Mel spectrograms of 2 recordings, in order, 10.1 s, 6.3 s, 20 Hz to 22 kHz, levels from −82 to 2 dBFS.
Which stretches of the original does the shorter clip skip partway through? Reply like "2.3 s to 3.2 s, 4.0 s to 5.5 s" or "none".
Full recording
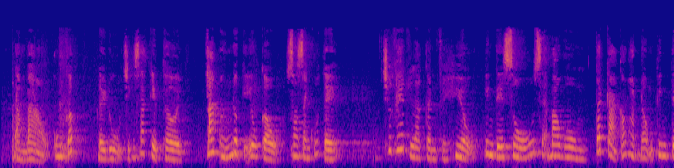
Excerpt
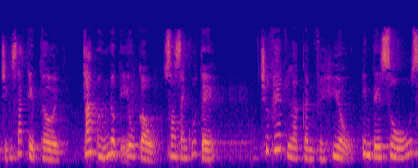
none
